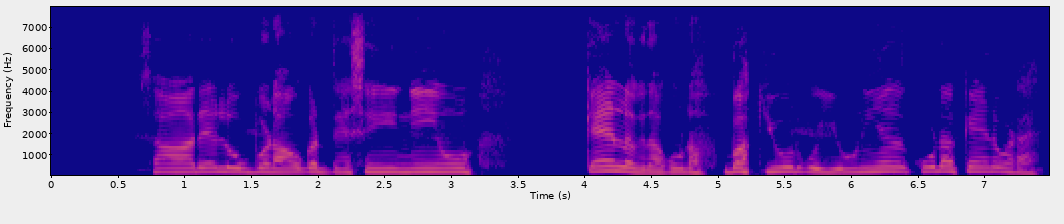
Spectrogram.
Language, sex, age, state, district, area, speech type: Dogri, male, 18-30, Jammu and Kashmir, Kathua, rural, spontaneous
